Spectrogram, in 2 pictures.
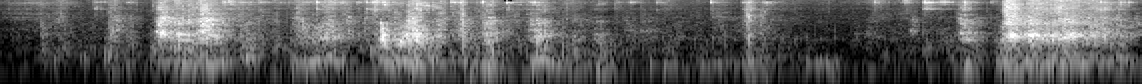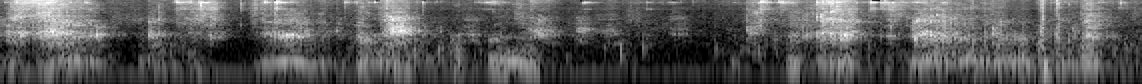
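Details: Three dogs indoors during a mad half hour of play: Walt, a three-year-old Yorkie, Milly, a four-year-old Yorkie, and Harvey, a two-year-old Maltese. Bursts of rough, low growls and snarls come and go, with brief quieter gaps.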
